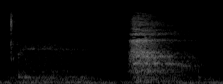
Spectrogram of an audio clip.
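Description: A woman's breathing between sentences: a faint breath near the start, then one audible sigh a little over a second in that fades out, the sigh of someone nervous.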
